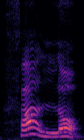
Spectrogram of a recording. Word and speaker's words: falò: Então, a sílaba tônica aqui, a sílaba forte, é ló, falò.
